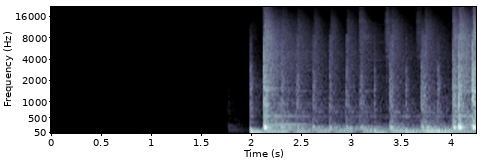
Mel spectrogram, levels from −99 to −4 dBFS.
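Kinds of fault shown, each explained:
No audible faults in this music.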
